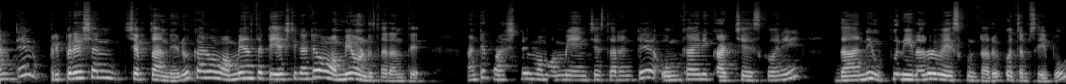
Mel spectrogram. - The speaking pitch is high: Yes, high, 220 Hz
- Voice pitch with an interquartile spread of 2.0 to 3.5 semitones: No, average, 4.2 semitones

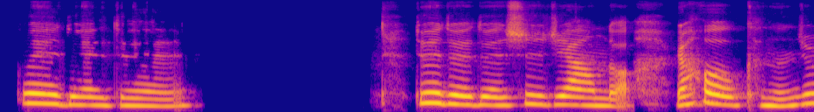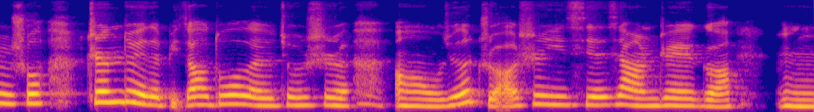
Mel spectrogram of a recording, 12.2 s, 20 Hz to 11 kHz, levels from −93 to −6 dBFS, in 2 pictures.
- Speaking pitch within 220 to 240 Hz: Yes, high, 235 Hz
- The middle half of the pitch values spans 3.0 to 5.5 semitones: Yes, average, 3.3 semitones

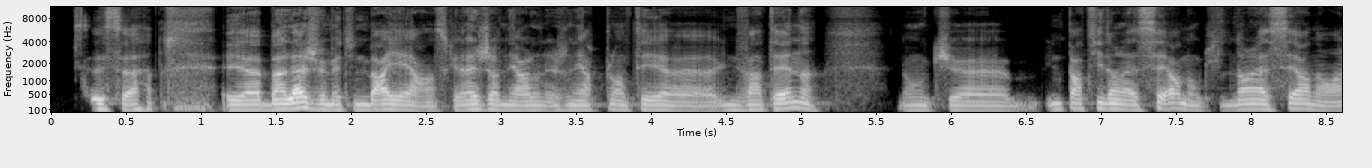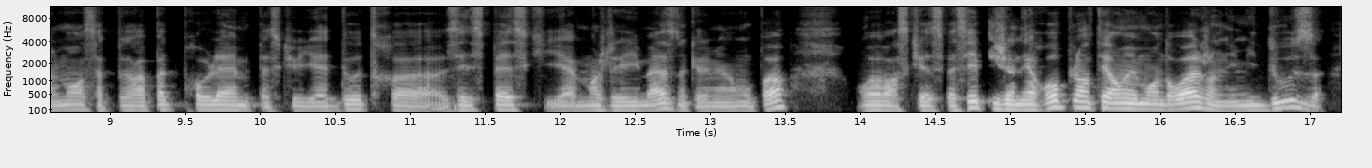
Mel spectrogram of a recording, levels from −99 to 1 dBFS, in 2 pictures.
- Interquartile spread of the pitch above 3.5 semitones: No, average, 2.8 semitones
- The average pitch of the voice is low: Yes, low, 105 Hz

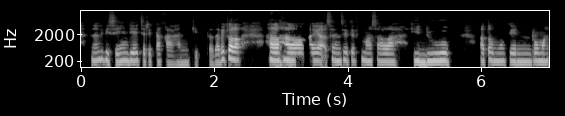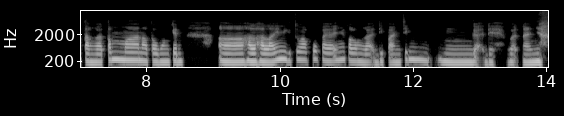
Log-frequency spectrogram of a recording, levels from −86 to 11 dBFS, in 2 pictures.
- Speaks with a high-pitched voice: Yes, high, 205 Hz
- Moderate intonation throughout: No, narrow, 1.8 semitones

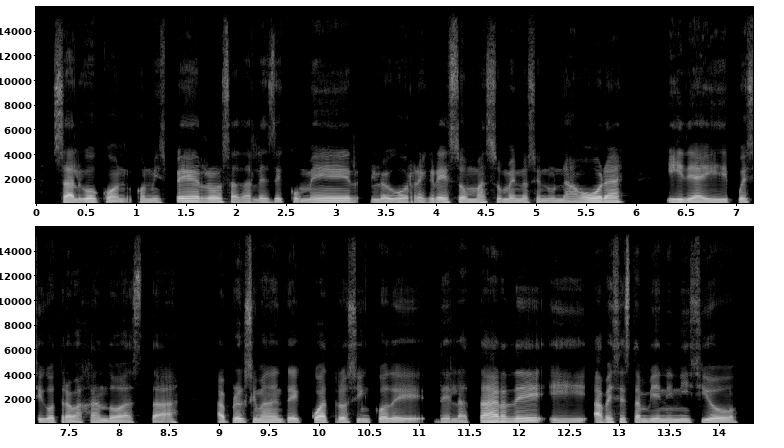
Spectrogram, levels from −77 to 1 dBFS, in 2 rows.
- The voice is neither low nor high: No, low, 115 Hz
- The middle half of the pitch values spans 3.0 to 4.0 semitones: No, narrow, 2.4 semitones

